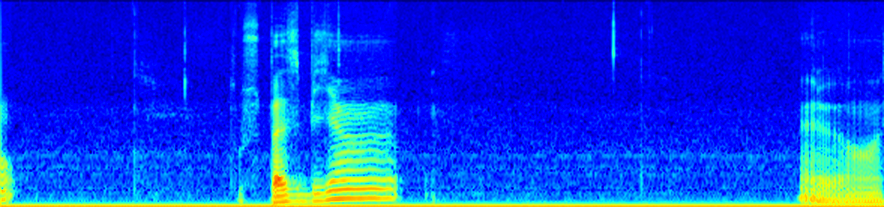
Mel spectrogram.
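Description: A young man speaks briefly into a headset microphone.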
